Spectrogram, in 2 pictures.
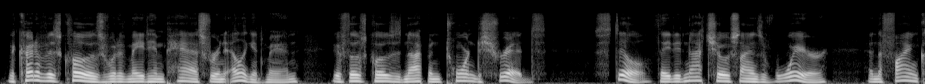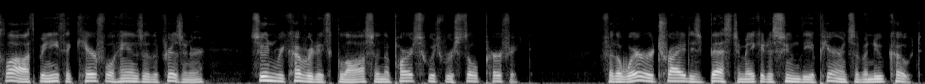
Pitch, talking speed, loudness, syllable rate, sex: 135 Hz, 225 wpm, -17 LUFS, 5.6 syllables/s, male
